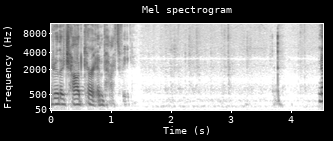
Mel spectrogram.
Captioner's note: pause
